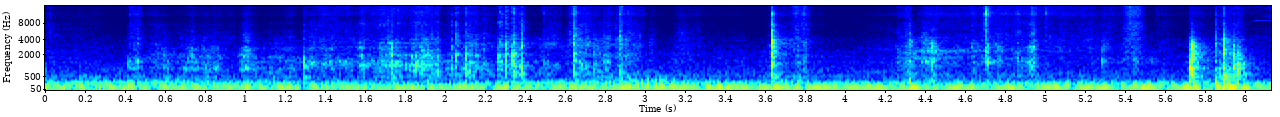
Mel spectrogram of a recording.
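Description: Cardboard packaging and a paper card being handled: scattered light rustles and clicks, a few sharper ones near the middle and near the end, over a steady low hum.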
